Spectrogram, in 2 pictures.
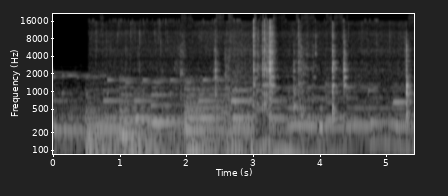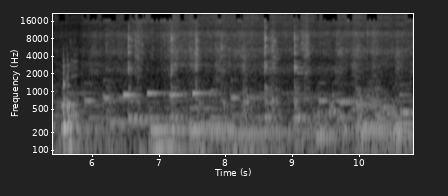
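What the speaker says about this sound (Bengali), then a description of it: "পেঁয়াজটা ভাজা হয়ে গেলে রসুনগুলো দিয়ে দিলাম আর তারপরে রসুনটাও ভালো করে ভাজা হয়ে গেলে" Steady sizzling of onion and garlic frying in a pan, with repeated scraping and stirring clicks throughout, close up and with no voices.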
